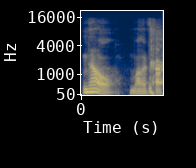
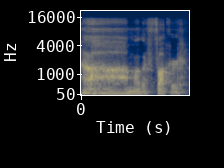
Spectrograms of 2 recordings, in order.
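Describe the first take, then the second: First: Louder barked curse with a laugh; military voice. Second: Low muttered curse; weak drill sergeant try; half-hearted military shout. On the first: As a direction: commit to the drill sergeant bark. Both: Shown as a demonstration. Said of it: "That's all you got?".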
